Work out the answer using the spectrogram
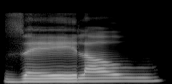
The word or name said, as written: re4 nao5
